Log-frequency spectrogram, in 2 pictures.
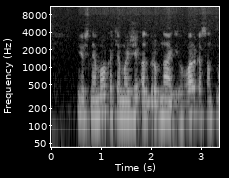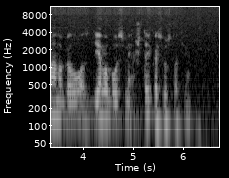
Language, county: Lithuanian, Utena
